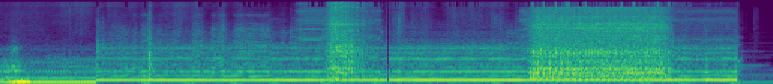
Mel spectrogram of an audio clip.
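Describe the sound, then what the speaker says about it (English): A sewing machine runs steadily at close range, stitching fabric around an edge with a continuous mechanical whir that speeds up briefly before stopping near the end. "I am going to sew around the edge first and then across to create the puffer jacket"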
